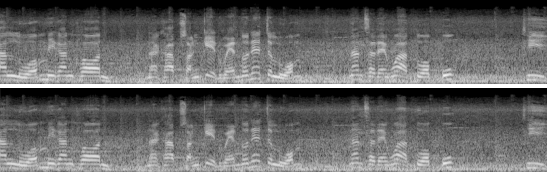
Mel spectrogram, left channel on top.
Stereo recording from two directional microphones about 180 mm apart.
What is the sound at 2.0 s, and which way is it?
Speech, centre (ahead or behind).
